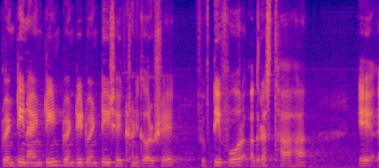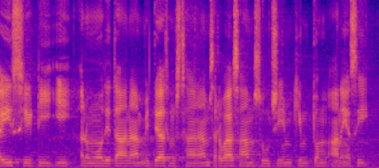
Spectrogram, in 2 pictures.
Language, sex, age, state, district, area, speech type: Sanskrit, male, 18-30, Karnataka, Uttara Kannada, rural, read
